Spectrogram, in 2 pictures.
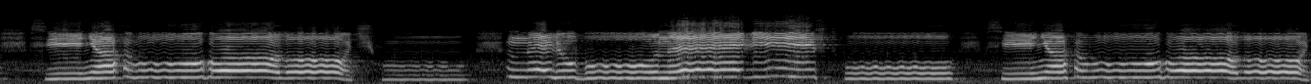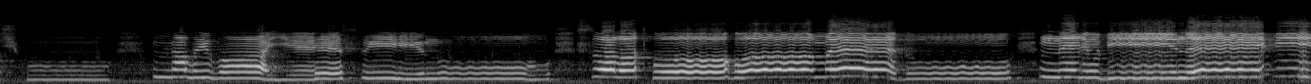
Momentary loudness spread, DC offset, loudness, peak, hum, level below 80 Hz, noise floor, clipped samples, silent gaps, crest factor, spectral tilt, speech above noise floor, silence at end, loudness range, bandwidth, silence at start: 19 LU; under 0.1%; -21 LUFS; -8 dBFS; none; -62 dBFS; -47 dBFS; under 0.1%; none; 14 dB; -3 dB/octave; 23 dB; 0 s; 6 LU; 10.5 kHz; 0.05 s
